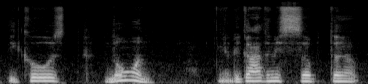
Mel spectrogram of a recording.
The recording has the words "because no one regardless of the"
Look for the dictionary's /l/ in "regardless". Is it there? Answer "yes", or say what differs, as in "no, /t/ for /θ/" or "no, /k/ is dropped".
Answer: no, /n/ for /l/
